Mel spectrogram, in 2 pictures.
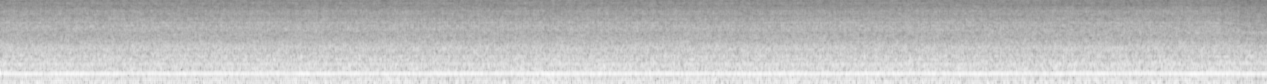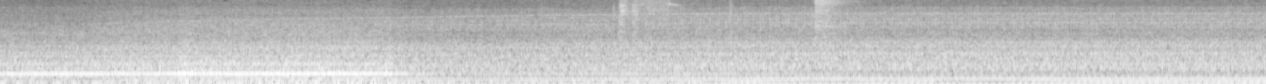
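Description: A tractor engine drones steadily.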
